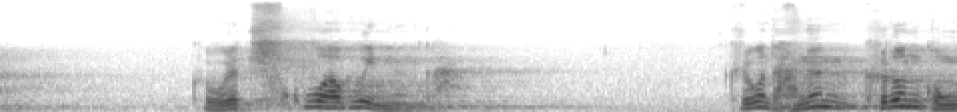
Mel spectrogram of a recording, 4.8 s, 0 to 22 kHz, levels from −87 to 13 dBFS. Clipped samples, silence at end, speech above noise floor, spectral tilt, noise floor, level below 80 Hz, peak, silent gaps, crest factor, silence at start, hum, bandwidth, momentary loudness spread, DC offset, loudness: under 0.1%; 0 s; 38 dB; -7 dB/octave; -58 dBFS; -66 dBFS; -4 dBFS; none; 20 dB; 0 s; none; 19 kHz; 14 LU; under 0.1%; -21 LUFS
